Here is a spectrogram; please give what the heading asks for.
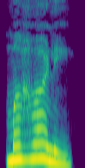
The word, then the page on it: ಮೊಹಲ್ಲಾ: mohallā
